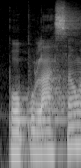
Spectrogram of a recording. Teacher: O tio não é acento gráfico. A sílaba forte, no caso, é a última, ela é uma oxítona terminada em ditom.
